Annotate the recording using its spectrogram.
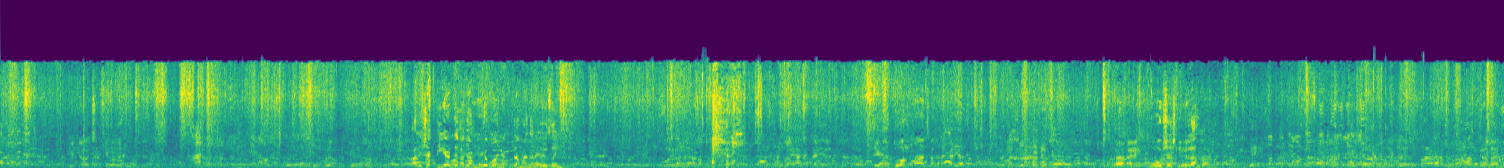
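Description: A crowd of men talk and call out close by, outdoors.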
